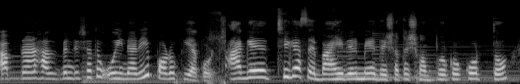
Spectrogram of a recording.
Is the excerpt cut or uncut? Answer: cut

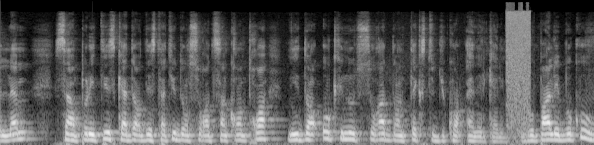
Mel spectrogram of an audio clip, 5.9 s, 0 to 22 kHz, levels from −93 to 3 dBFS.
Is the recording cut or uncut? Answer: cut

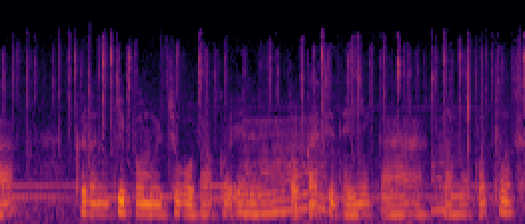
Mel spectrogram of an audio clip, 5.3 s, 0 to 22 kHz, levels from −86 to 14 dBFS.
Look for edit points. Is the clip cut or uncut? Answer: cut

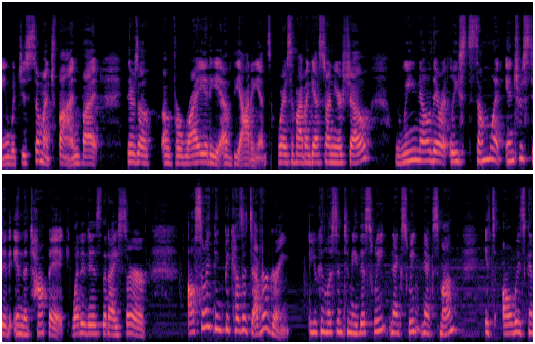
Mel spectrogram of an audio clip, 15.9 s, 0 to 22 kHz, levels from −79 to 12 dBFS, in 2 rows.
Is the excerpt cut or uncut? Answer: cut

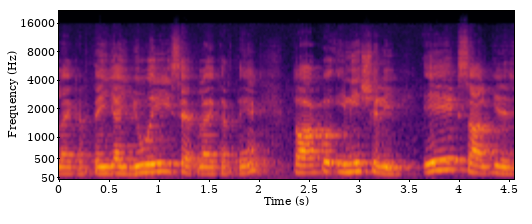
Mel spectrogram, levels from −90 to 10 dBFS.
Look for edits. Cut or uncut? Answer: uncut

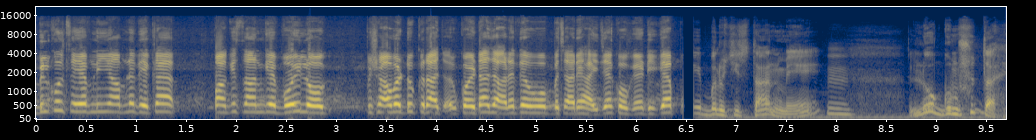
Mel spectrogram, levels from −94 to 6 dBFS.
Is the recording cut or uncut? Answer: cut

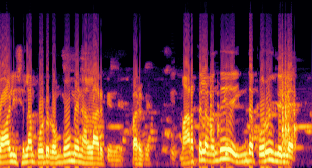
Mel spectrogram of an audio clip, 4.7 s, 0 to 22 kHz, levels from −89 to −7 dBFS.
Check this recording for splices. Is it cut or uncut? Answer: cut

